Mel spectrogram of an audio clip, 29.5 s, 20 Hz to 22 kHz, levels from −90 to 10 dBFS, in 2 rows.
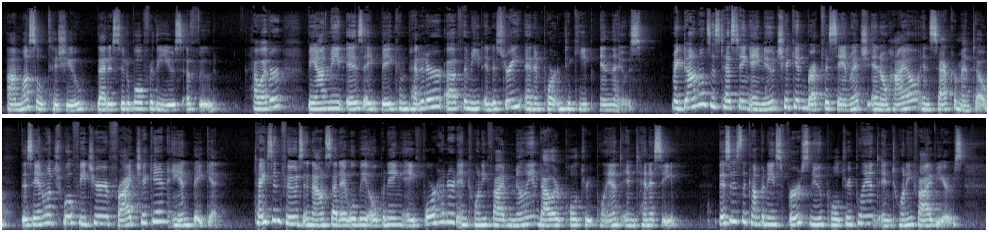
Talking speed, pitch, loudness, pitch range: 150 wpm, 215 Hz, -11 LUFS, 200-250 Hz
